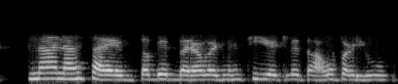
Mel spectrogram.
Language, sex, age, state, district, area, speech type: Gujarati, female, 18-30, Gujarat, Morbi, urban, conversation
